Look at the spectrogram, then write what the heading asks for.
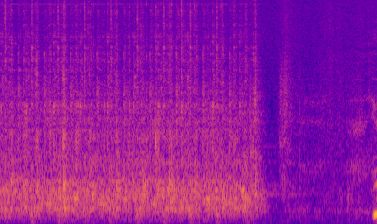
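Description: A sewing machine stitches down the middle of a pressed-open seam on a Serendipity Star quilt block layered with puffy Quilter's Dream Puff batting, a steady close mechanical whir that stops near the end.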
